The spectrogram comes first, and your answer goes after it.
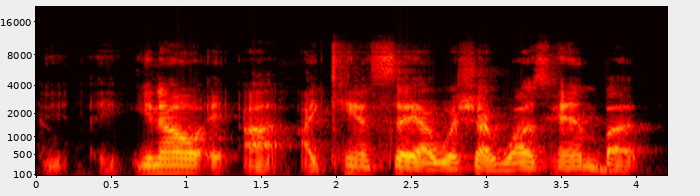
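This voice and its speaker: A man with a deep voice, a comedian guest telling wry, rambling stories in a casual podcast chat. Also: measured pace, fairly bright tone.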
